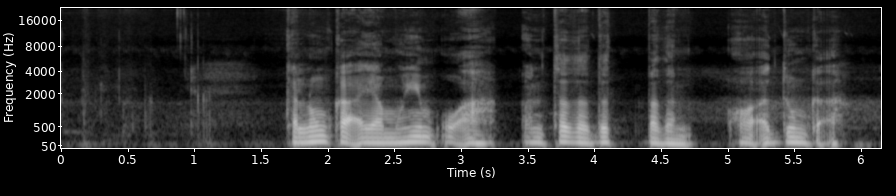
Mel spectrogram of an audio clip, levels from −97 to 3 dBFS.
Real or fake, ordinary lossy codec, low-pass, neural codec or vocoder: real; none; none; none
